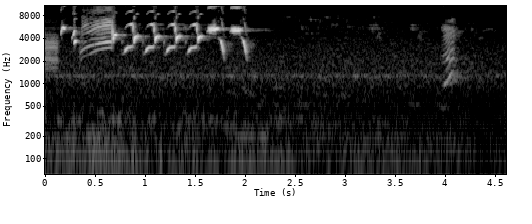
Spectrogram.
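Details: Short burst of maestro bird song, a string of quick high twittering and looping whistled notes lasting about two seconds, then quiet with one soft rising call.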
